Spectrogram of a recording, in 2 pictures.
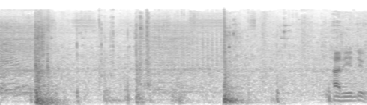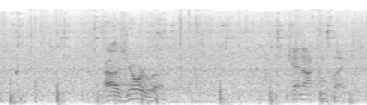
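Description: Boots thud on a wooden floor.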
